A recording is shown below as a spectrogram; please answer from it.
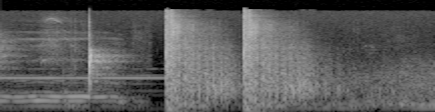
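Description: A man's sung note trails off, then two loud, sharp cracks about half a second apart, each with an echoing tail.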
